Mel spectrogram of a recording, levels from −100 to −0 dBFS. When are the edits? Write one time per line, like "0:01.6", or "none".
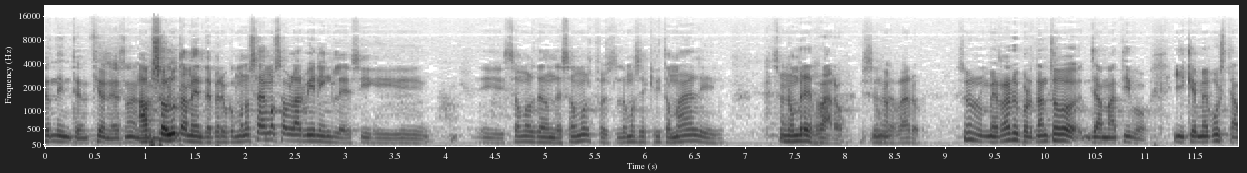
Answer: none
